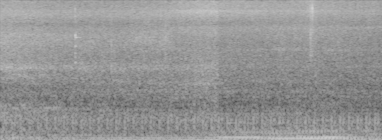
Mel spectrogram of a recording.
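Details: Old Yamaha Vixion motorcycle idling, just reassembled after being dismantled, with a rough, even, diesel-like clatter and ticking from the head area; loose, collapsed camshaft bearing.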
